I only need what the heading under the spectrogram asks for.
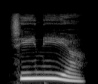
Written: ಚುನಾಯಿ

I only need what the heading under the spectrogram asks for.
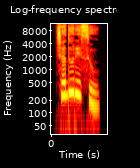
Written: ಚದುರಿಸು

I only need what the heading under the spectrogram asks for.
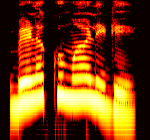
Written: ಬೆಳಕುಮಾಳಿಗೆ

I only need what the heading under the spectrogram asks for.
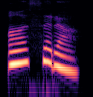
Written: ಆಸರ

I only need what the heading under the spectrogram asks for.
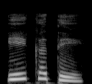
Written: ಏಕತ

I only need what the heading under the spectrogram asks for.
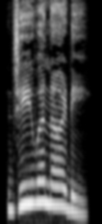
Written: ಜೀವನಾಡಿ

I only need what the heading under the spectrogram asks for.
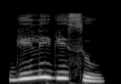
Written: ಗಿಲಿಗಿಸು

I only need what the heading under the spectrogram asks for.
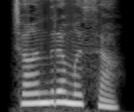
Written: ಚಾಂದ್ರಮಸ

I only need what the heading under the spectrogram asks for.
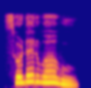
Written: ಸೊಡರ್ವಾವು

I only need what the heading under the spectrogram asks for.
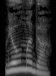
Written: ವ್ಯೋಮಗ

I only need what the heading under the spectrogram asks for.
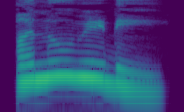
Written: ಅನುವಿಡಿ

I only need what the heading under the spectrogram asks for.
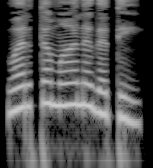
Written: ವರ್ತಮಾನಗತಿ

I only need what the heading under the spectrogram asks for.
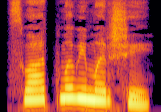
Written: ಸ್ವಾತ್ಮವಿಮರ್ಶೆ

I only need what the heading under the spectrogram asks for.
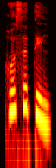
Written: ಹೊಸತಿಲ್

